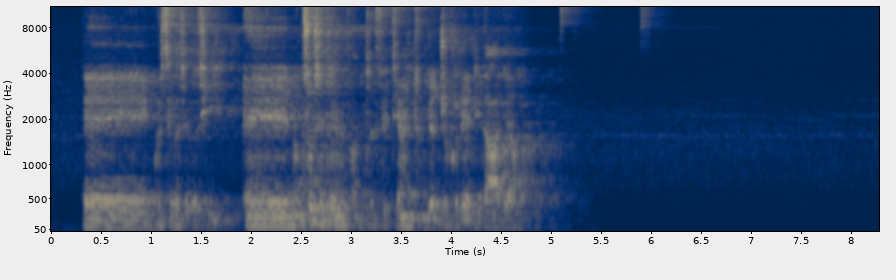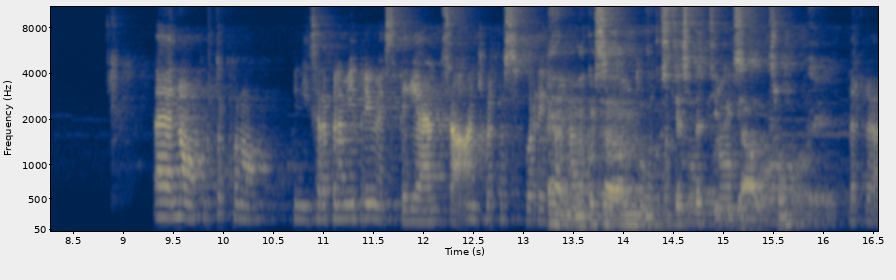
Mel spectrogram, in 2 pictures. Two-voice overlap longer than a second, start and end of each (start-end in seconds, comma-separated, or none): 13.2-15.8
